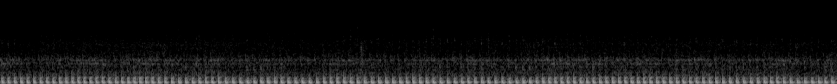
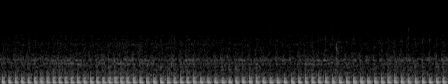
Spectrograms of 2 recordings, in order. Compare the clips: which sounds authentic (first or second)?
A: first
